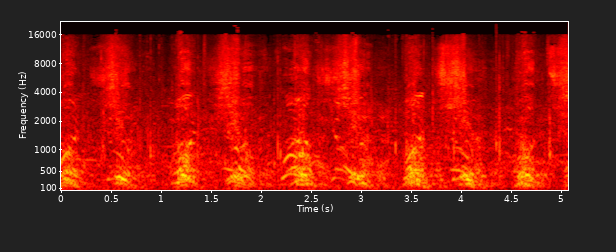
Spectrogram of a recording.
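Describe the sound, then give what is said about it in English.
A large crowd chants "Bunshu", the name of the farmers' wooden clog and a German peasant rallying cry of revolt, repeating it in a steady rhythm roughly every second, many voices blending into a loud roar echoing between stone houses. “Some in the crowd are chanting Bunshu, the name of the wooden clog worn by the farmers.”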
